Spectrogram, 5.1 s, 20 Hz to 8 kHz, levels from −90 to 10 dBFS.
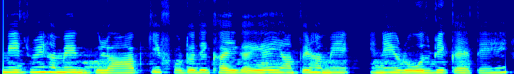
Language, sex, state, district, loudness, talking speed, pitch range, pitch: Hindi, female, Bihar, Saharsa, -30 LUFS, 200 wpm, 225-250 Hz, 235 Hz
